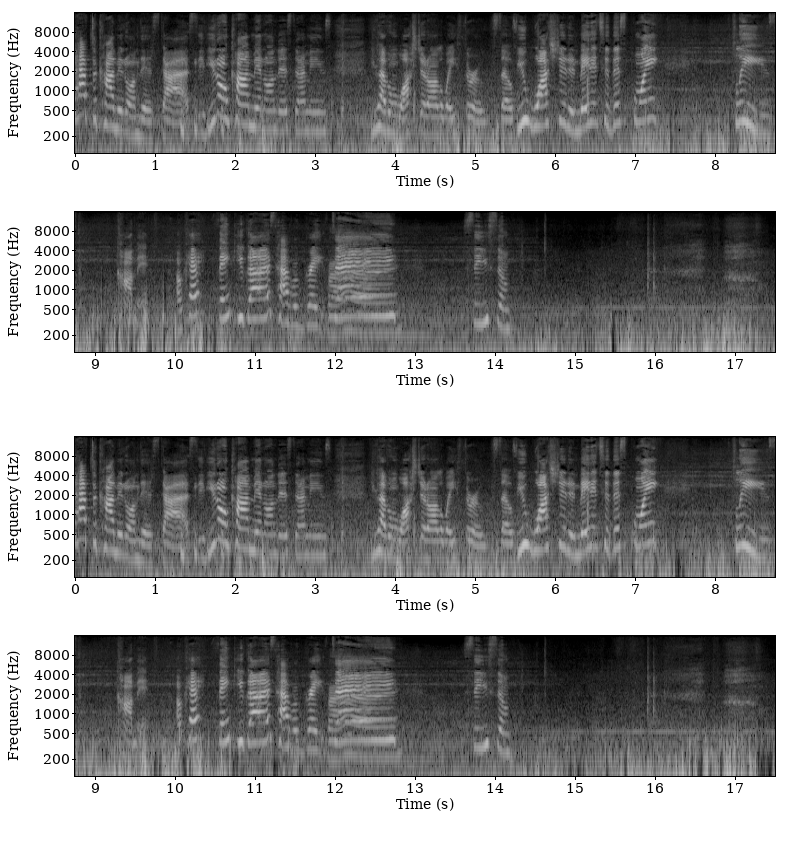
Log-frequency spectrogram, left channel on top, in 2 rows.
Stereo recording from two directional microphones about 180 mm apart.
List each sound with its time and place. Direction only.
0.0 s a woman's voice: 10° left (ahead or behind)
8.3 s a woman's voice: 10° left (ahead or behind)
13.7 s a woman's voice: 10° left (ahead or behind)
16.4 s gasp: 10° left (ahead or behind)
